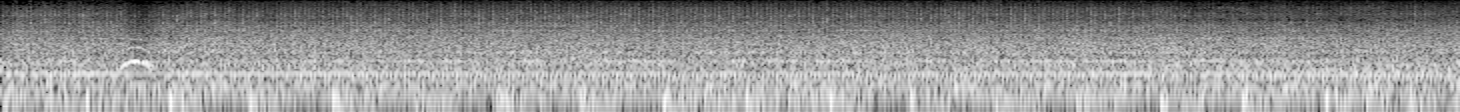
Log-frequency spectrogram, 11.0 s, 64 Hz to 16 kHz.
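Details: Honda GX340 engine on a Wacker generator, after fitting the correct gaskets with the original insulator and carburetor: the engine holds a steady, even chug at constant speed with no misses, surging or knocks. Normal running.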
